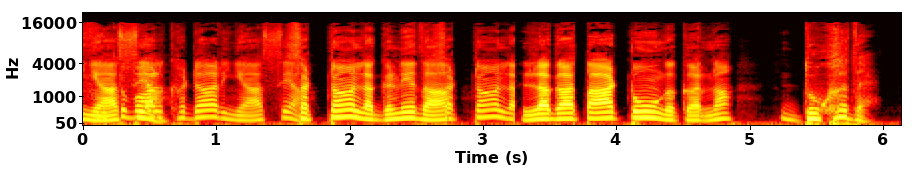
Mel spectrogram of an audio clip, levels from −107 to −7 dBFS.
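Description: From the start until 3.24 s, a second, somewhat quieter copy of the speech trails about a second behind, then cuts off abruptly: a doubled audio track, likely from a slower capture path.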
